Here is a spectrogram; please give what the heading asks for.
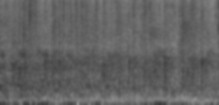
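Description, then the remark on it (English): An audience claps steadily, a dense, even wash of many hands with no gaps, holding at a consistent loudness throughout. “I just want you guys to know that you all just clapped at the idea of me letting my son touch his dick.”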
